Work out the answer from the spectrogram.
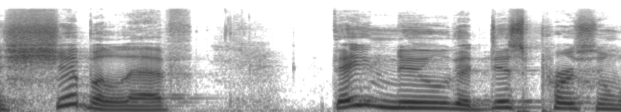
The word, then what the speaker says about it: Shibboleth: the ephraim eye to see if they could pronounced his word if they pronounce the word Cybil F and mispronounced it I started I started saying Shibboleth they knew that this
